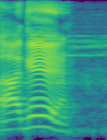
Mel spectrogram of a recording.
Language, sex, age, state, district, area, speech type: Hindi, male, 30-45, Uttar Pradesh, Mirzapur, rural, read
